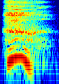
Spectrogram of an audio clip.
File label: healed, RPG Voice; RPG Voice Starter Pack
